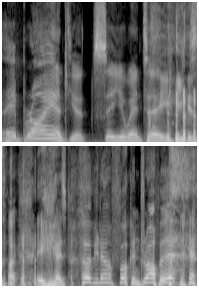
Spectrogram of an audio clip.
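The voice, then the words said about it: Thick Salford accent. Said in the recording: “thick, you know, Salford accent”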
